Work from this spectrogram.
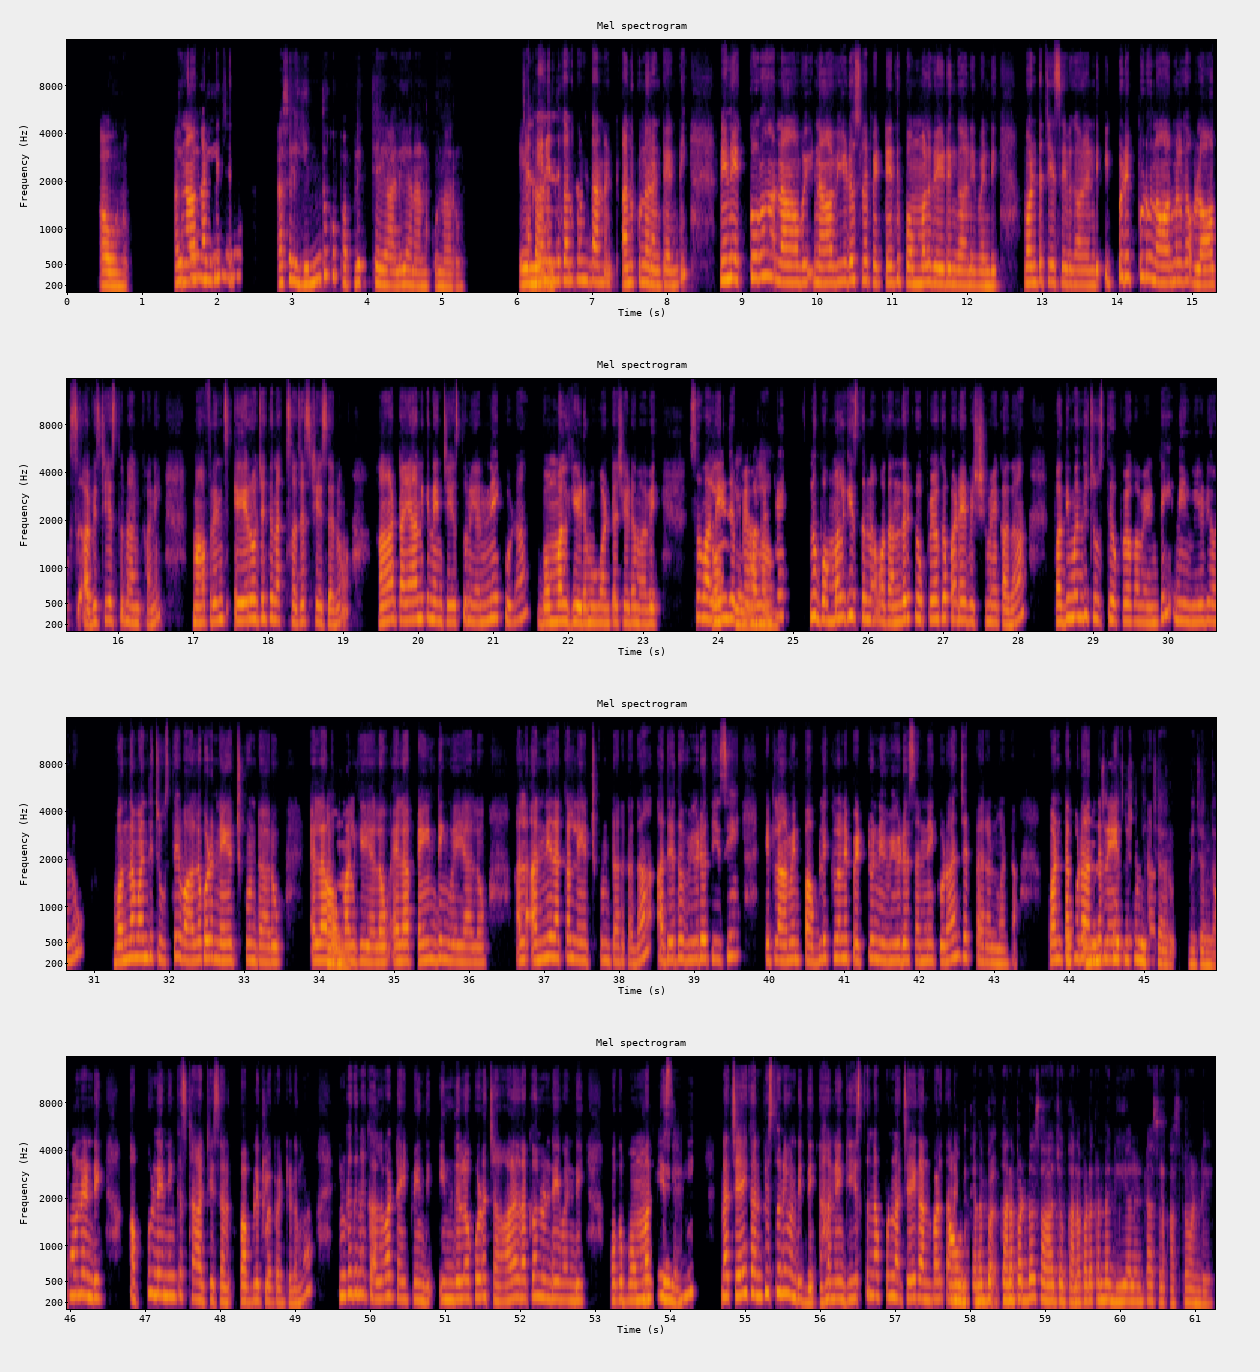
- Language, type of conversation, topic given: Telugu, podcast, పబ్లిక్ లేదా ప్రైవేట్ ఖాతా ఎంచుకునే నిర్ణయాన్ని మీరు ఎలా తీసుకుంటారు?
- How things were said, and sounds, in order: in English: "పబ్లిక్"; other noise; in English: "వీడియోస్‌లో"; in English: "నార్మల్‍గా వ్లాగ్స్"; in English: "ఫ్రెండ్స్"; in English: "సజెస్ట్"; in English: "సో"; in English: "ఐ మీన్ పబ్లిక్‌లోనే"; in English: "పొజిషన్"; in English: "స్టార్ట్"; in English: "పబ్లిక్‌లో"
